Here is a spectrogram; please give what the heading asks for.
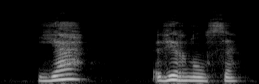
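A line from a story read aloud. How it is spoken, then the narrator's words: Trembling lifeless whisper. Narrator (Russian): дрожа всем телом, безжизненным шепотом он произнес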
